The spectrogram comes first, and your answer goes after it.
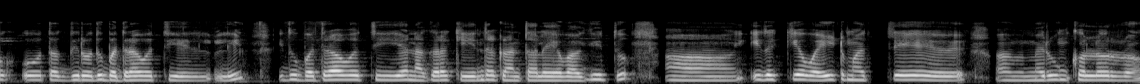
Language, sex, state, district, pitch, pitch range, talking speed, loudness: Kannada, female, Karnataka, Shimoga, 200 Hz, 190-210 Hz, 70 wpm, -16 LUFS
